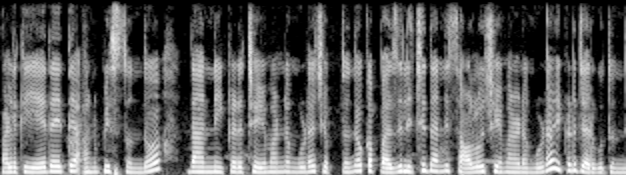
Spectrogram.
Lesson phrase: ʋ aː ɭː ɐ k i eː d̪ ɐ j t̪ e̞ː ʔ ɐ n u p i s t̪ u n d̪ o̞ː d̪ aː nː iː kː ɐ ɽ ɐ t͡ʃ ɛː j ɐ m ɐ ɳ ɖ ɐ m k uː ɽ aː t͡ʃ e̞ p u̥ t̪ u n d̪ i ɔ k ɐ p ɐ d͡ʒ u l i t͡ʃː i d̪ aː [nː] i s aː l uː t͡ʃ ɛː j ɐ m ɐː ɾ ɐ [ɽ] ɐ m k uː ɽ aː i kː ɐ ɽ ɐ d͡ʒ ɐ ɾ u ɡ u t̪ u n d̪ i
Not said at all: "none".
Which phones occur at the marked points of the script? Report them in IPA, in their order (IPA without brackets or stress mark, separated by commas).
nː, ɽ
